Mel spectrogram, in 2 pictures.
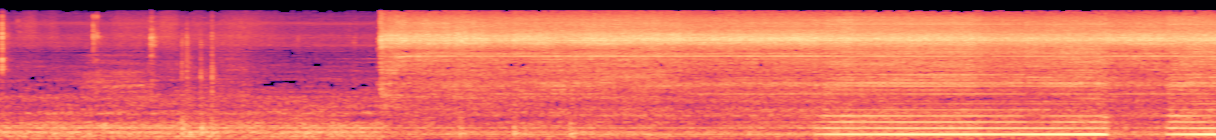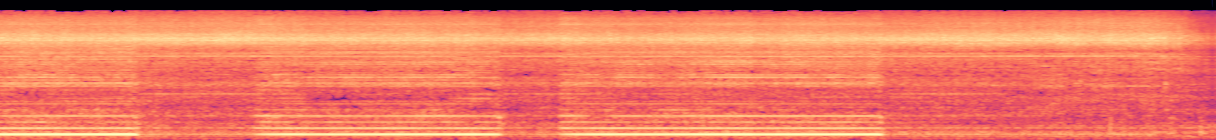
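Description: A handheld rotary tool with a bit fitted whines at high speed, a loud steady shrill tone, while a lower buzzing tone pulses on and off in repeated bursts as the bit works.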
